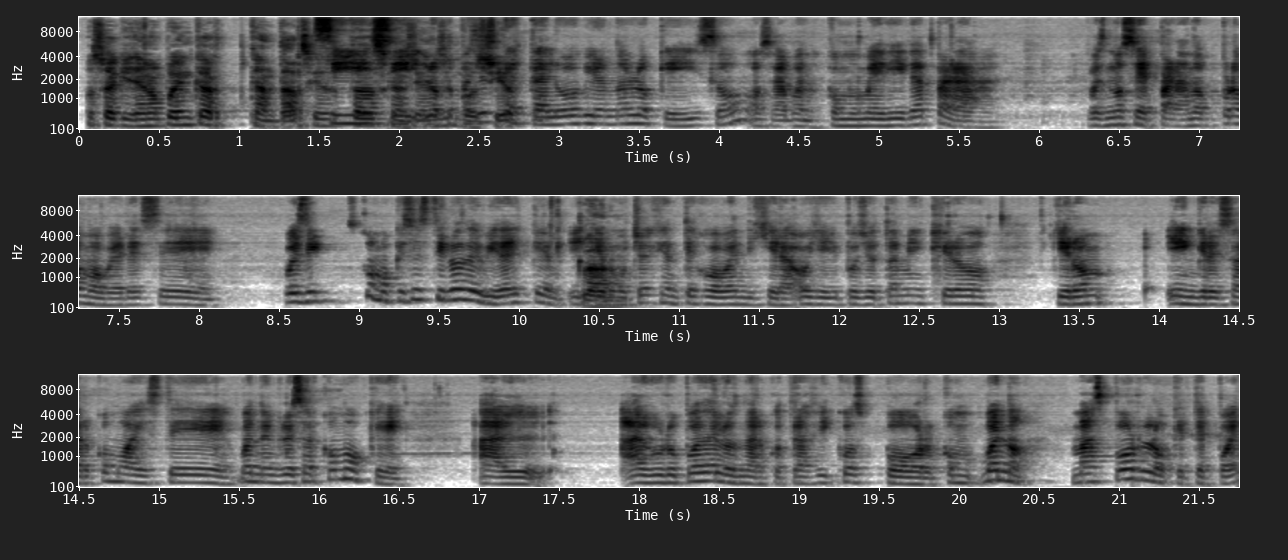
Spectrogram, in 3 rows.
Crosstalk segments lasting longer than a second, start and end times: 1.5-2.8

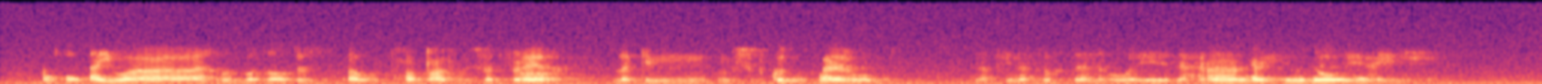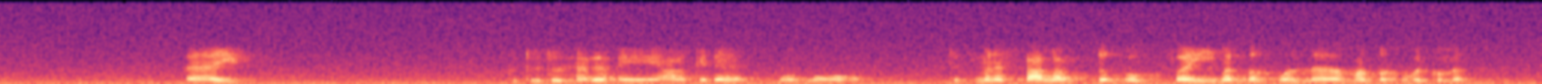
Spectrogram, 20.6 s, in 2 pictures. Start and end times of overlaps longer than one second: 8.0-9.4

